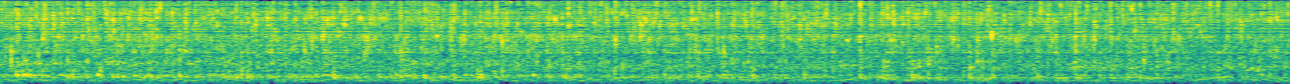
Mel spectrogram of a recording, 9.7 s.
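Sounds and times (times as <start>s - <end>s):
tap water running into a kitchen sink: 0.0s - 9.6s.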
